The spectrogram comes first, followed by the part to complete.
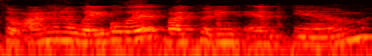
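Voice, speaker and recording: A woman's voice: a little high, normal speed. A woman teacher leading a classroom phonics lesson, upbeat and coaxing as she calls on students by name. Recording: roomy, distant mic, audible noise.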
